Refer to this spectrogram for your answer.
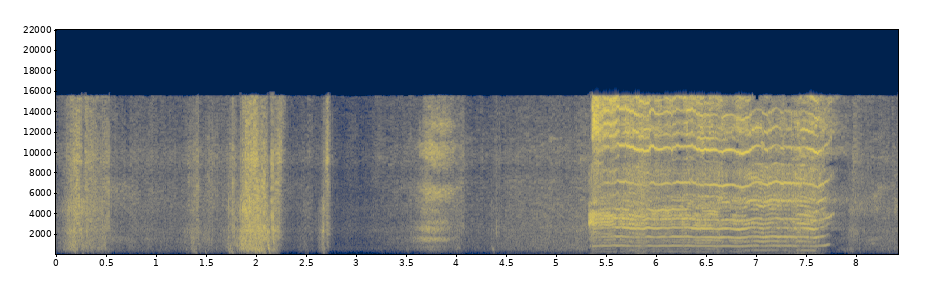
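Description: A kitten gives a long, high, thin meow that holds steady and drops slightly at the end.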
